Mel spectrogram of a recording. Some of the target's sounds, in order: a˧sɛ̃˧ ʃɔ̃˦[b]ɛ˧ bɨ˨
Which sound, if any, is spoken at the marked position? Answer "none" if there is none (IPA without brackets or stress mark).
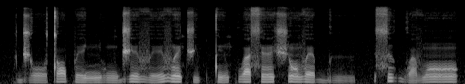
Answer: v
